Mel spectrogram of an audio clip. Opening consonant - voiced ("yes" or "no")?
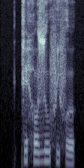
no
